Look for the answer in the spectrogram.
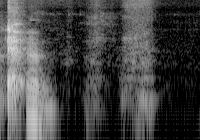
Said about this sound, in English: Honestly. You know, when I put the air conditioning on, my throat gets dry and then my nose runs. Sorry, I have to put up with this, but I feel better. Um, I haven't coughed all day, so I think it's the dust.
